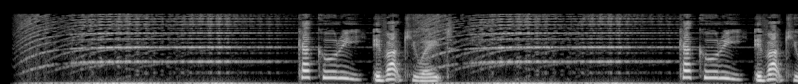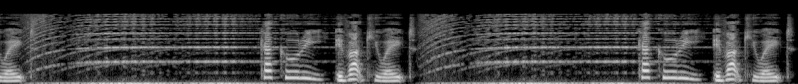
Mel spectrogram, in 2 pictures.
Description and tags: Air-raid klaxon with Japanese (Kakuri) announcement.
SofT Hear the Quality
air-raid, evacuate, klaxon, science, science-fiction, sci-fi, warning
